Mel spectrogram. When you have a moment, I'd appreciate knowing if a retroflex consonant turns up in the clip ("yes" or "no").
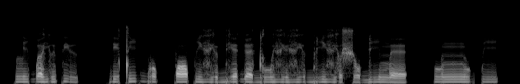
no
